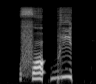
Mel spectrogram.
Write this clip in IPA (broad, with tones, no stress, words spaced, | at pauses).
fɔ˦˥ʔbi˥˩t̚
